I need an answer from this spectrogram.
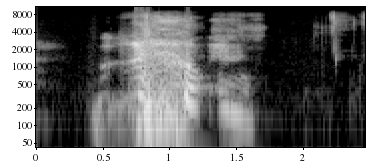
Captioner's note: disgusting cough or sneeze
